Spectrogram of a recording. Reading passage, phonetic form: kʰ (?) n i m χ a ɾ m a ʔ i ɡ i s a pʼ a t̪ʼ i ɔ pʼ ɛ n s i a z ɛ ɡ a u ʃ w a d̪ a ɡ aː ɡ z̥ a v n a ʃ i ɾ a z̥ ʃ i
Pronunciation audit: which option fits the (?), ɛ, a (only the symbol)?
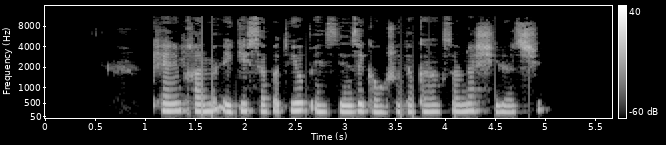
ɛ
